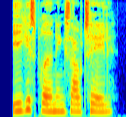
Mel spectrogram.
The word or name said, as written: ikkespredningsaftale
